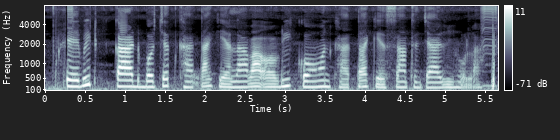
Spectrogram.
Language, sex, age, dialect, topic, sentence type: Bhojpuri, female, 18-24, Southern / Standard, banking, question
